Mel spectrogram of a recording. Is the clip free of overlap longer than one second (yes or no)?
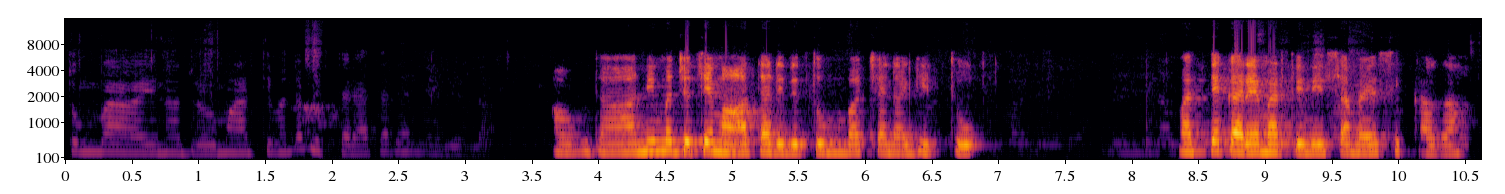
no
